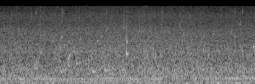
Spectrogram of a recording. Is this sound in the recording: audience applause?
no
